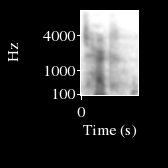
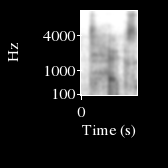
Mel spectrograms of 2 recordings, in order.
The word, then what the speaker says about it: TeX: show math as your Tech command it's not pronounced as Tex it is just Tech I cannot really properly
